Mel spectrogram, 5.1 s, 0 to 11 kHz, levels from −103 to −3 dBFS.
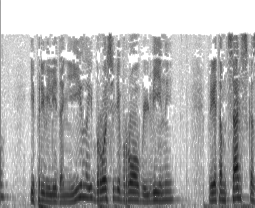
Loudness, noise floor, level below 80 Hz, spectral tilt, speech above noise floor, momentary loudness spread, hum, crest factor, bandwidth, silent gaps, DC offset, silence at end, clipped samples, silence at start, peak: -21 LUFS; -54 dBFS; -38 dBFS; -6 dB/octave; 33 dB; 11 LU; none; 18 dB; 6.6 kHz; none; under 0.1%; 0 s; under 0.1%; 0 s; -2 dBFS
